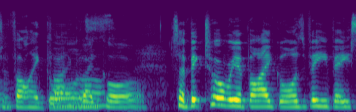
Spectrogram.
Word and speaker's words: Vigor: it does, everyone always pronounces it Vigors, but it's only got one G, so it's Vigor.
